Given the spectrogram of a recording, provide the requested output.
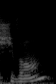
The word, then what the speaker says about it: Siobhan: Her name is Siobhan.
